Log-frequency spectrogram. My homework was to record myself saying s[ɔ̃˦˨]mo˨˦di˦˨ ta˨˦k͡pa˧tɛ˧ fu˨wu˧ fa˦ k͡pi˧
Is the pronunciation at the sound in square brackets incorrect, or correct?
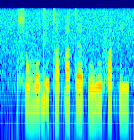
incorrect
